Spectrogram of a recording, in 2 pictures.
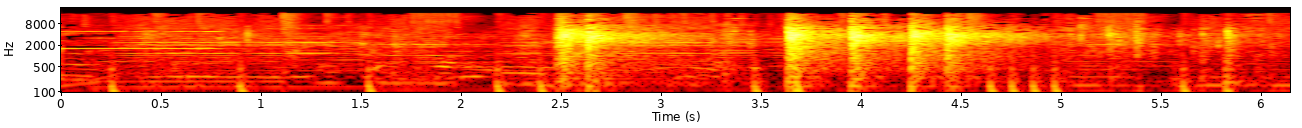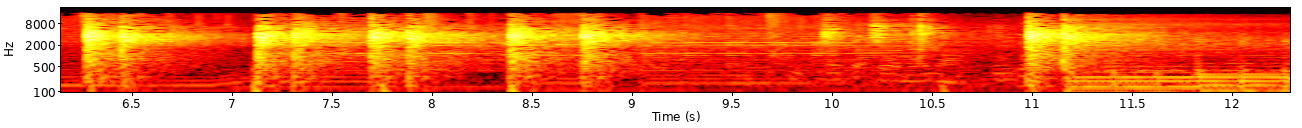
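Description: A short electronic shot-timer beep, then a string of pistol shots fired in uneven bursts as the shooter moves through a practical-shooting stage, with the loudest shots about two and a half seconds in and the last about eleven seconds in. Background music plays under the shots.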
